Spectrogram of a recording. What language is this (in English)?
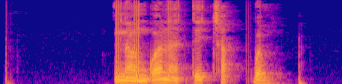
Eton (Cameroon)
